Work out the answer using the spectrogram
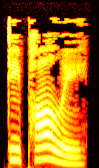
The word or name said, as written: deepali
